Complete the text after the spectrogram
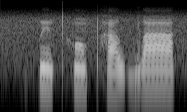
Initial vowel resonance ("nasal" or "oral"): nasal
